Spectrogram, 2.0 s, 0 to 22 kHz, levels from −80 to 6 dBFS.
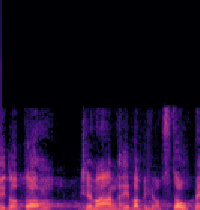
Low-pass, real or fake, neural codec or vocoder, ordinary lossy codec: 10.8 kHz; fake; codec, 24 kHz, 1.5 kbps, HILCodec; MP3, 64 kbps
